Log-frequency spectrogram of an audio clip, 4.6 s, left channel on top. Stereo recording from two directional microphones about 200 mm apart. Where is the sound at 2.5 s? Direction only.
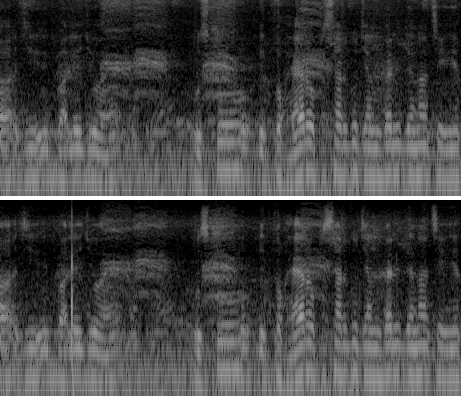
10° left (ahead or behind).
